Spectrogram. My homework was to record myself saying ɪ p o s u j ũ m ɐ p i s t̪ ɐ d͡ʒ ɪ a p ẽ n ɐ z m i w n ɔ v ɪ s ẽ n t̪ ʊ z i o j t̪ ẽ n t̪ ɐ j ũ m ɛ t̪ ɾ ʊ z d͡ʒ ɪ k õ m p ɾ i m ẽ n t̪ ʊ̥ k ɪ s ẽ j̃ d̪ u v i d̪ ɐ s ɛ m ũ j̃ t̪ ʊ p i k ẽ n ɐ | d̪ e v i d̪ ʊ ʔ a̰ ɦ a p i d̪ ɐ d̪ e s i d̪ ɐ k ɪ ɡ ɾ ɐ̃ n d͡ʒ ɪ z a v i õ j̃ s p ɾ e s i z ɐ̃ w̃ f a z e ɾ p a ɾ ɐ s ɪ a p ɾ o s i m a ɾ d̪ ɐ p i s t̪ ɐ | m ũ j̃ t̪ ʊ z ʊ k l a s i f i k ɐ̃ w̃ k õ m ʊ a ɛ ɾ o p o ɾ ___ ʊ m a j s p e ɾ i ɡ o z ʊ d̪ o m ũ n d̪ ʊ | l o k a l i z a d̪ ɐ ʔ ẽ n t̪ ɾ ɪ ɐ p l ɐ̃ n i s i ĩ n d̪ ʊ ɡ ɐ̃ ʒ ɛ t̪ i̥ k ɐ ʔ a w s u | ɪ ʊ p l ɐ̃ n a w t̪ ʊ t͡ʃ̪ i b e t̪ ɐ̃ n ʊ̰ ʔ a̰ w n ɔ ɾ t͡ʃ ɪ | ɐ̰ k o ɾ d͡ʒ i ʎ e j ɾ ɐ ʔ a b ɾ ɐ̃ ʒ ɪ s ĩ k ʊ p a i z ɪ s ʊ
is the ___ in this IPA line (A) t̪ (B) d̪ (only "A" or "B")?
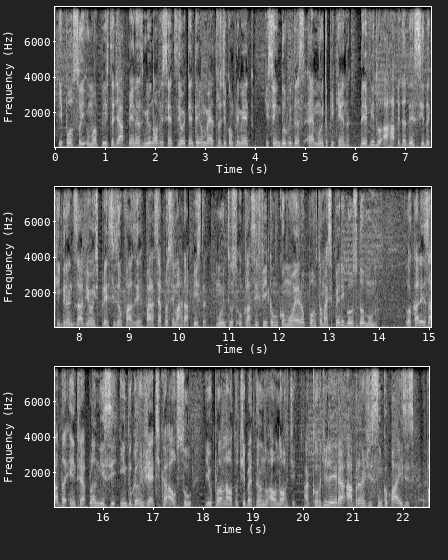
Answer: A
